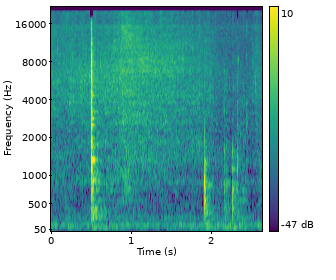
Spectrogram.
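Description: Beef and broccoli in teriyaki sauce sizzle softly in a pan while a utensil clinks and scrapes through it, with one sharp tap followed by a few lighter stirring knocks.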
